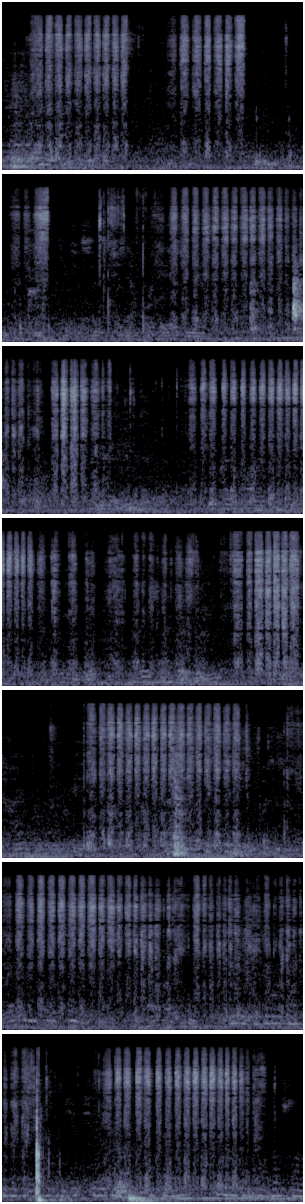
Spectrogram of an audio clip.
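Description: A hand nail file rasping in quick back-and-forth strokes across fingernails, in spells of one to three seconds with short pauses between them. A single sharp tap comes near the end.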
